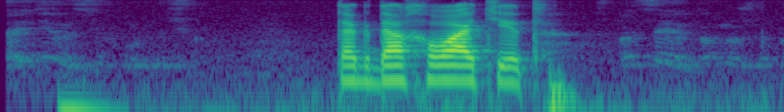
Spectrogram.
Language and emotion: Russian, angry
